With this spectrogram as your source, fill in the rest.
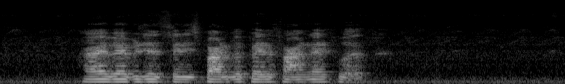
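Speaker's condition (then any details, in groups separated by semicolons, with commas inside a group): Slurred speech from poisoning; hypersalivation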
